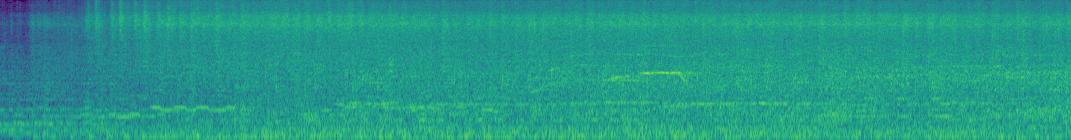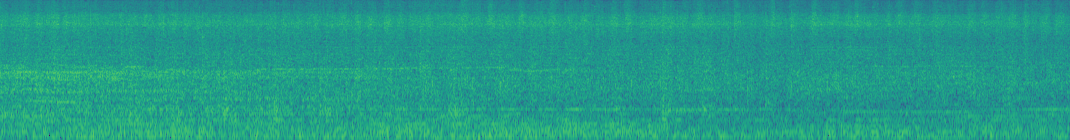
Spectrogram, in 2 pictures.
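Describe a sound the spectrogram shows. A large drum group pounds out a loud, steady rhythm in a big echoing hall.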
